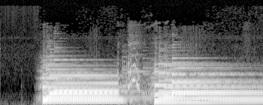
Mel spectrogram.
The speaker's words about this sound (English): There's a dominant se- uh, d- dominant seven sharp nine, so G seven sharp nine.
